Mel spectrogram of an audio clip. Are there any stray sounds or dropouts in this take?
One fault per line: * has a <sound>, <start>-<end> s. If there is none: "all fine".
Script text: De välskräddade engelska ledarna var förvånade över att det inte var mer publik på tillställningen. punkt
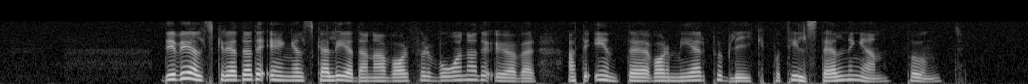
all fine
